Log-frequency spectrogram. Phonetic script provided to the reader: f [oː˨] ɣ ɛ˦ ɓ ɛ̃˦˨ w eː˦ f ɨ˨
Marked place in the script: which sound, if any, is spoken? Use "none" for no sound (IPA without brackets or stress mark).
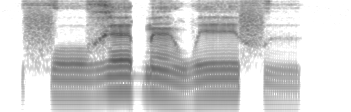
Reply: oː˧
